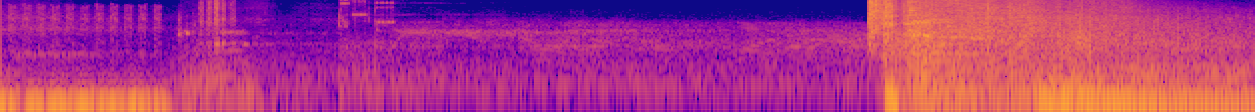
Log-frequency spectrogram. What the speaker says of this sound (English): That's the exploding sniper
